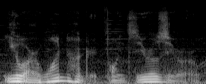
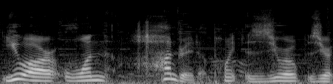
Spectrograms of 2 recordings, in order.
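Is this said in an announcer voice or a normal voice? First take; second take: announcer; normal. First: It is said in a put-on announcer voice. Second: It is said in the speaker's ordinary voice.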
